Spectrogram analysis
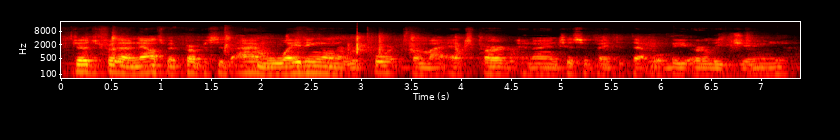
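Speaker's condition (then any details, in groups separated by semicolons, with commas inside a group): No condition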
